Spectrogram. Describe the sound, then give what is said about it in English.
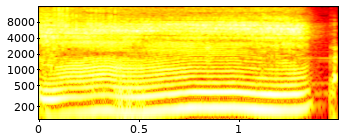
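A long, loud, buzzy fart holding a steady low pitch with a slight wobble for over a second, then cutting off into a brief final sputter. “Oh, it must have been that scarecrow, you know, making me fart.”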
